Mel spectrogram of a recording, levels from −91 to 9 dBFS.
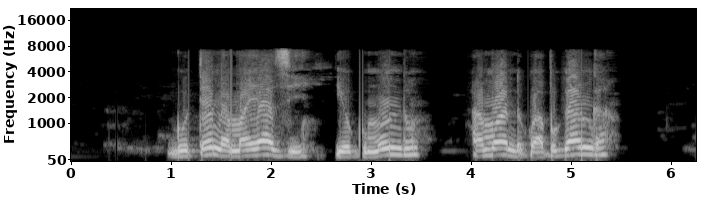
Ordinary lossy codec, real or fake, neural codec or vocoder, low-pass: AAC, 48 kbps; real; none; 7.2 kHz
